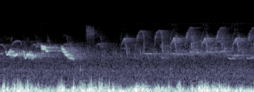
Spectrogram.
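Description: A songbird singing a quick series of high, arched whistled notes, which become a regular run of rising-and-falling notes about three a second in the second half. Underneath is a steady low rumble of wind on the microphone.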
